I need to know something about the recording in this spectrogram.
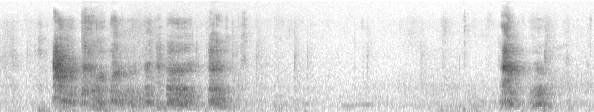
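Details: Scottish Terrier puppies in a quick run of rough, noisy barks and growly yaps over about two seconds, then a quiet gap before one more sharp bark with a short rasping tail.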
